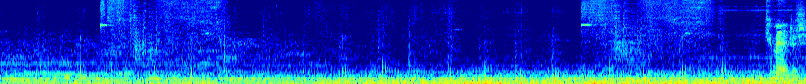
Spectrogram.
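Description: A sliding door opens with a hissing whoosh.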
